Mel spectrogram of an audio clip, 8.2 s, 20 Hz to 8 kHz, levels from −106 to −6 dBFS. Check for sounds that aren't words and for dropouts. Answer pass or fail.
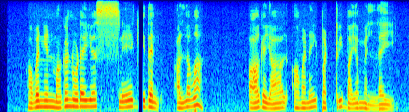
fail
